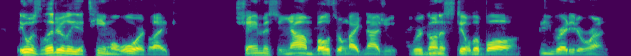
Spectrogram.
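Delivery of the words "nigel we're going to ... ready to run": ordinary talk, nothing marked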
